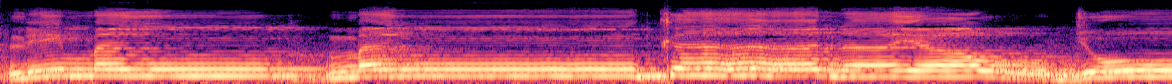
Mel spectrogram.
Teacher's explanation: Huruf kaf depan sedikit daripada makhraj huruf qaf, pangkal lidah. Jadi huruf kaf ni makhrajnya depan sedikit daripada pangkal lidah.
